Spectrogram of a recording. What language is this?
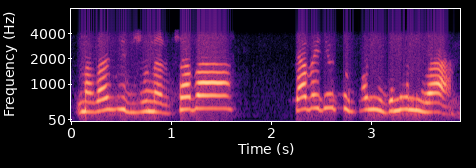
Bodo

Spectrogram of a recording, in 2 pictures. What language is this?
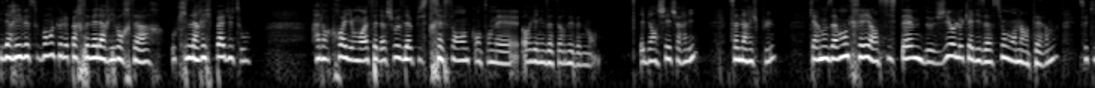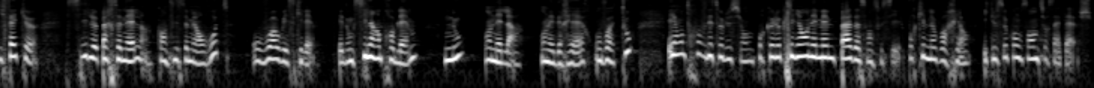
French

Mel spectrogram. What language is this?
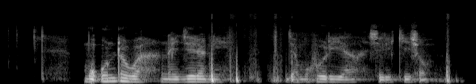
Swahili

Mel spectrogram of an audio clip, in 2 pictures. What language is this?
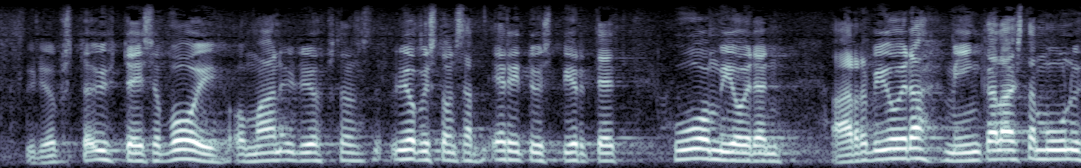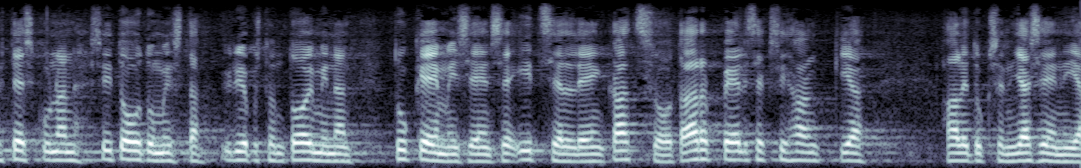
Finnish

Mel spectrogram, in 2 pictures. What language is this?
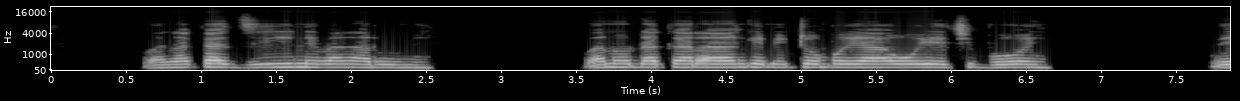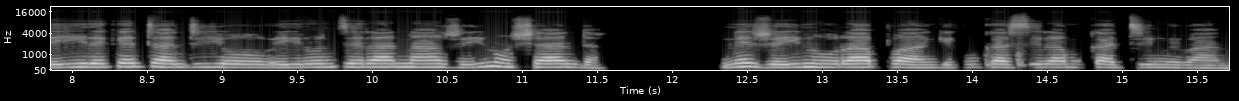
Ndau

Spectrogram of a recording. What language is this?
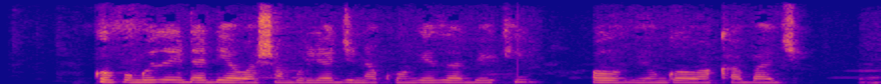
Swahili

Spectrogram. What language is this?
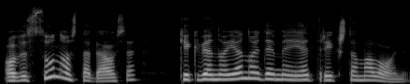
Lithuanian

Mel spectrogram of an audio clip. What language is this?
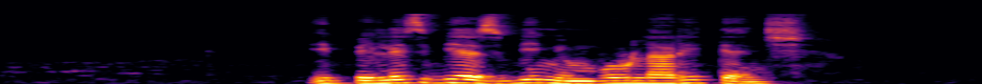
Mpumpong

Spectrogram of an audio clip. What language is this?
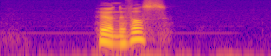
Norwegian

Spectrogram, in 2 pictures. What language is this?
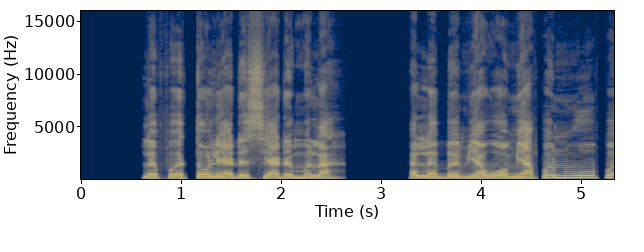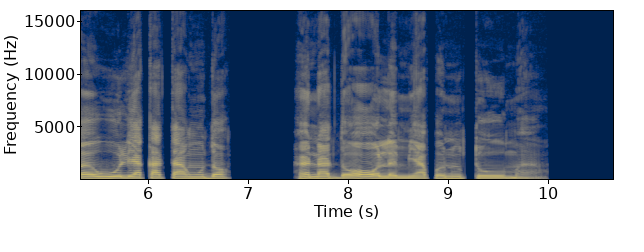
Ewe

